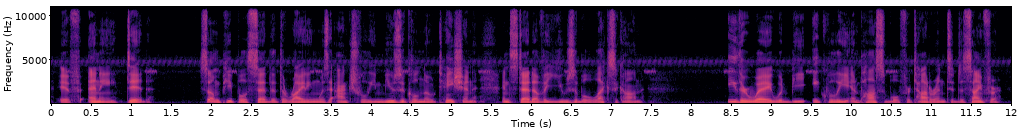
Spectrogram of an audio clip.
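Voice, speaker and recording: A man reading scripted fantasy narration in a measured, dramatic way for an audio drama. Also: medium pitch.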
